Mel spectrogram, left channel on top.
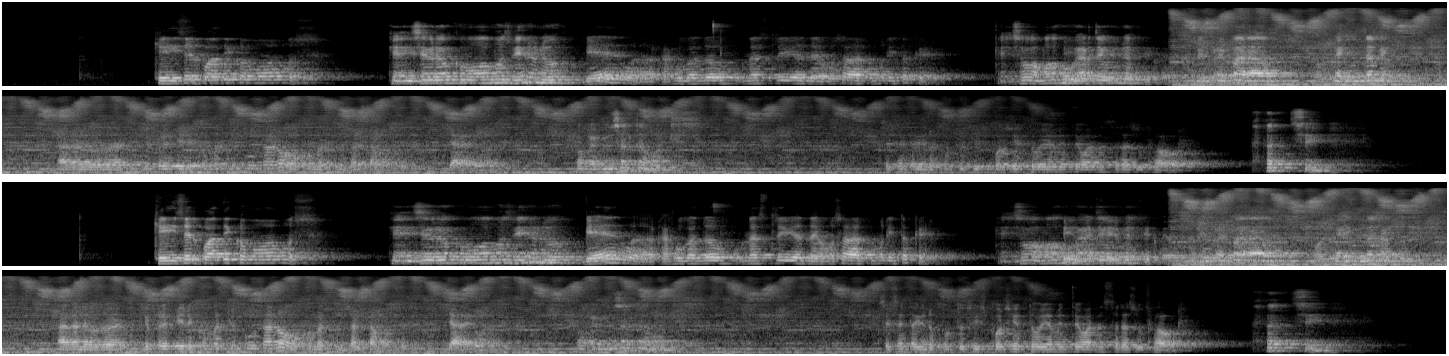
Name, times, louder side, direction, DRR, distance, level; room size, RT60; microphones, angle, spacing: voice 1, 1.5-3.1 5.8-9.3 10.6-12.3 13.1-14.1 15.0-18.5 18.8-19.5 23.2-26.3, right 2 dB, 35° right, 5 dB, 0.3 m, -24 dB
voice 2, 3.9-5.6 10.0-11.3 11.9-12.8 13.1-13.9 20.2-21.5 27.1-27.8, left 2 dB, 60° left, 4 dB, 0.5 m, -22 dB
sound 1, 11.7-24.9, right 1 dB, 15° right, 1.0 m, -28 dB
4.6 x 2.8 x 2.6 m, 1.2 s
head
